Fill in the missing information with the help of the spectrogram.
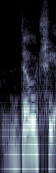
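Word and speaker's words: Doechii: It's pronounced Dochi. Okay, cool. Sorry, Laura. I haven't heard people say her name, so I wasn't sure, but thank you. Dochi.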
